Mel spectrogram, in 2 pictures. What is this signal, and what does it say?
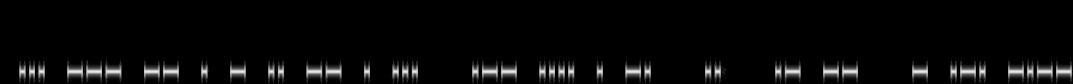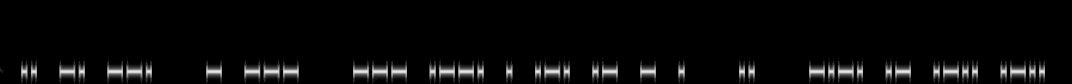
Morse code, heard as a keyed tone, about 25 wpm, spaced as for 20 wpm, 600 Hz. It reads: SOMETIMES WHEN I AM TRYING TO OPERATE I CALL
